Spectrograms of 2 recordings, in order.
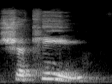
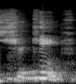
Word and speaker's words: Shechem: It's Terah, it's Haran, it's Shechem. It's where they went, I always called it Shechem, Yeah. southern East Tennessee, but it's Shechem. But they almost always put the emphasis on the second syllable.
